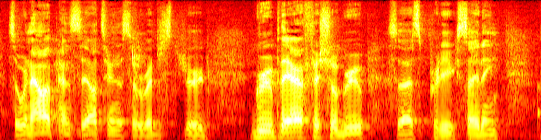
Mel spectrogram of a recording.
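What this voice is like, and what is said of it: Sick-sounding voice. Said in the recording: “I'm a little sick, so I apologize if my voice is bothering you.”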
